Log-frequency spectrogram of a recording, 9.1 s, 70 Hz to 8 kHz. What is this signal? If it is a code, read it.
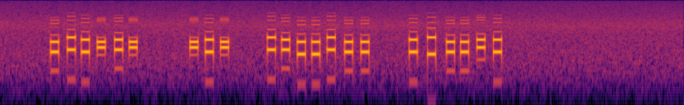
DTMF, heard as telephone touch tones, dialled by hand, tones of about 110 ms. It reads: 495*8* *5* 9811944 534405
